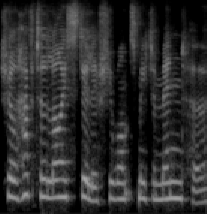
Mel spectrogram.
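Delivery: plain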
